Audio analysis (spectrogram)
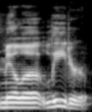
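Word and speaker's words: milliliter: what's unique about that it rhymes right meter and leader rhyme so it's easy to know I'm looking at a metric unit cause it either says meter or it rhymes with meter and says leader so it's not millimeter it's milla leader which I also remember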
